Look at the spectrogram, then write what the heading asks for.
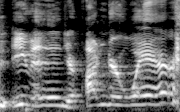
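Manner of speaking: high-pitched mock-incredulous taunt; hammed-up cheeky challenge; teasing question. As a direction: needle a friend with a silly question. Friend's teasing punchline question.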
